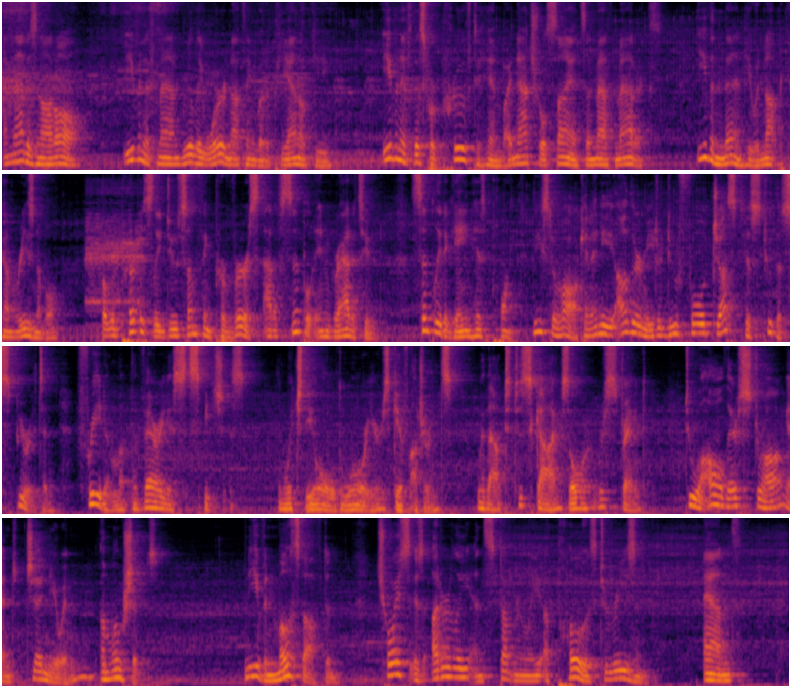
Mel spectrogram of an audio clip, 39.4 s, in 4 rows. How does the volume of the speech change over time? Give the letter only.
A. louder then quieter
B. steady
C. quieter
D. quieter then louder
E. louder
B.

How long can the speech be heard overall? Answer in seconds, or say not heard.
38 s.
